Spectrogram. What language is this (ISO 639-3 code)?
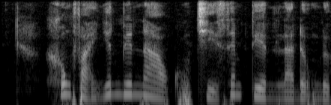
vie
